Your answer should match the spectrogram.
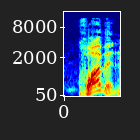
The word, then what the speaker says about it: Quabbin: The book is called Before the Flood, Destruction, Community, and Survival in the Drowned Towns of the Quabbin. I'm not sure. Did I pronounce that right, Elisabeth? – You did.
